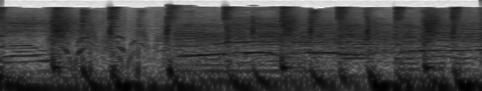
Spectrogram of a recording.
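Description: Old-school hip hop mix: a vinyl record scratched on a turntable, in quick sliding pitch sweeps over a bass-heavy beat.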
